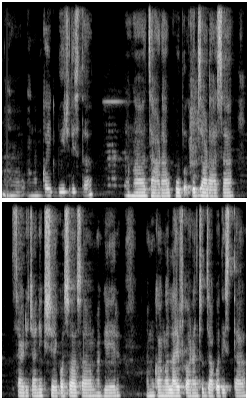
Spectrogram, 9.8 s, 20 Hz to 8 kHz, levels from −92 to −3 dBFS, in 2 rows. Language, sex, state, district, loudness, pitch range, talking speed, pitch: Konkani, male, Goa, North and South Goa, -18 LUFS, 125-140 Hz, 135 wpm, 130 Hz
